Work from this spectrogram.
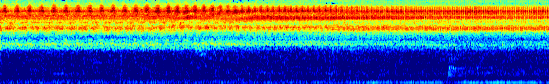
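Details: Continuous shrill cicada drone while Niko sleeps, the top band pulsing quickly at first and smoothing out midway; faint low hum underneath.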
